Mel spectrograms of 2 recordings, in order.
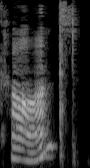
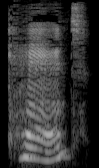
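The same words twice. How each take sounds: First: It is said with a long, open Australian vowel. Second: It is said with a short, flat American vowel. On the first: This is the usual local way of saying it. "instead of" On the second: This is how a child copying American shows says it. "she rolls her R's"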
